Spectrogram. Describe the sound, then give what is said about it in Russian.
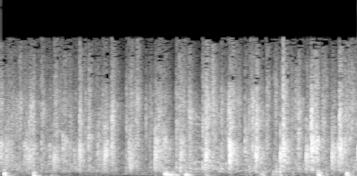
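An audience clapping at the end of a seminar, a lively, uneven patter of many hands that stays fairly loud throughout. “Я слышу, из интернета тоже там хлопают все.”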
